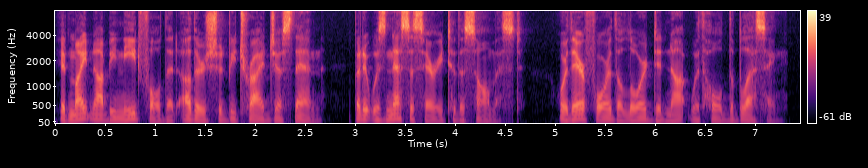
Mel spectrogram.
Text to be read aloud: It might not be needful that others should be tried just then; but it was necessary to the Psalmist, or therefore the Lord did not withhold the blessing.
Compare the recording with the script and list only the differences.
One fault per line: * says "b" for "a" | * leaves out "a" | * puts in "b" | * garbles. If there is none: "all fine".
all fine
